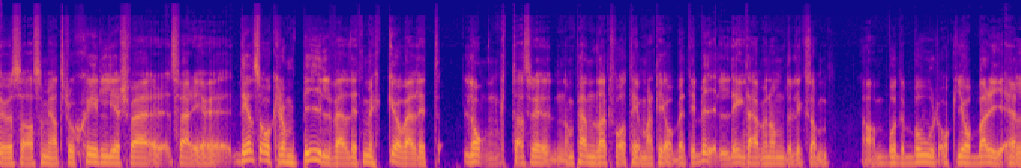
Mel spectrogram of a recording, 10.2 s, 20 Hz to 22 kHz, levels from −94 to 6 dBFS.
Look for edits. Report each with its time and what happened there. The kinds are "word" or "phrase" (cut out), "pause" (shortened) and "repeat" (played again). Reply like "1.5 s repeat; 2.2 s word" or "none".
7.4 s word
